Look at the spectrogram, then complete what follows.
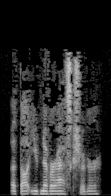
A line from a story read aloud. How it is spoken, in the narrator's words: he grunts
